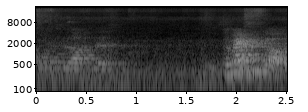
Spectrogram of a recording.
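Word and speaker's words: México: X is pronounced like an H sound. So Mexico, what food do you like in Mexico?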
